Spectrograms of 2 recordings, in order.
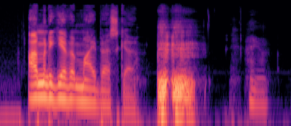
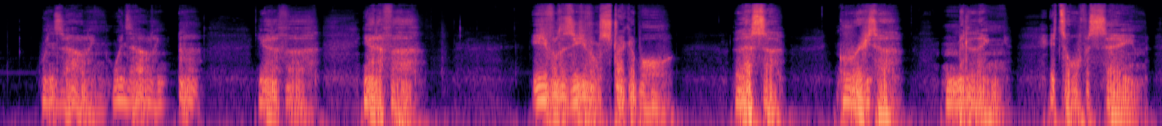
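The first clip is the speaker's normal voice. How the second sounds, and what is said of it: Attempted gruff fantasy hero voice. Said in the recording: “the very gruff, you know, badass fantasy voice ... my Geralt impression is impeccable ... So that was a lie ... Oh, a massive lie”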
